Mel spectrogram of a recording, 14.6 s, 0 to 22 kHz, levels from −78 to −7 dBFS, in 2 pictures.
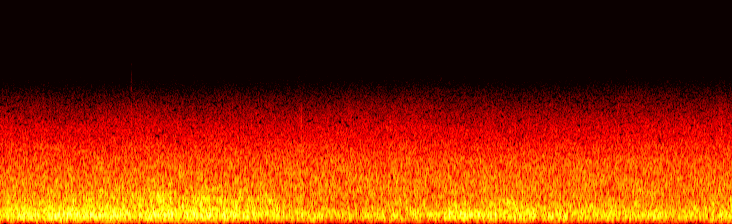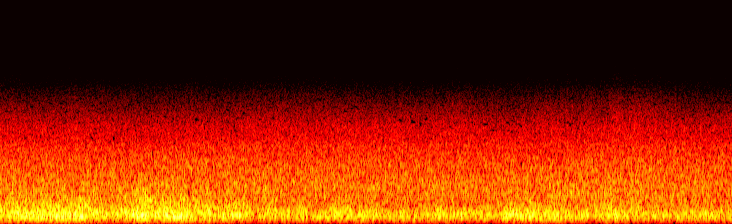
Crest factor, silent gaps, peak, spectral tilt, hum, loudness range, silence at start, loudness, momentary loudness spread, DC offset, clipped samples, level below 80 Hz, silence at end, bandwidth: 16 dB; none; -6 dBFS; -10.5 dB/octave; none; 4 LU; 0 s; -23 LUFS; 6 LU; under 0.1%; under 0.1%; -44 dBFS; 0 s; 5.4 kHz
